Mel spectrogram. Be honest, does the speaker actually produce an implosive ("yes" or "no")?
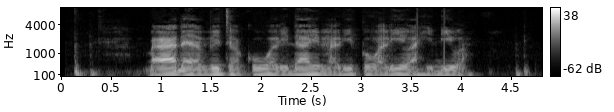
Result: yes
